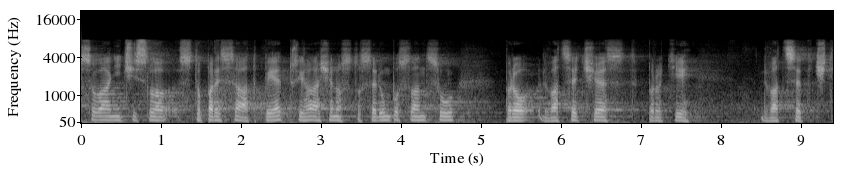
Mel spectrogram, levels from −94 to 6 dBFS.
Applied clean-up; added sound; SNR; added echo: none; none; none; none.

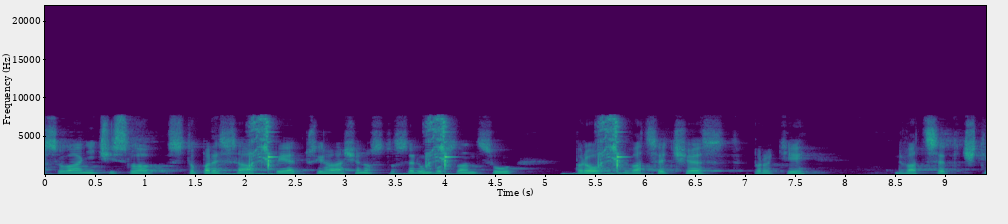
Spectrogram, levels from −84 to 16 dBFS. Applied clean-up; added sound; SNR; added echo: classical method log-MMSE.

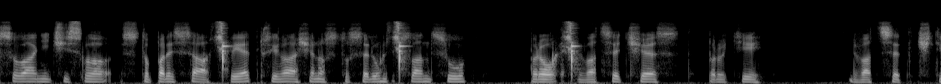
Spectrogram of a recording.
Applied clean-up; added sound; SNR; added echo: neural diffusion model UNIVERSE++.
